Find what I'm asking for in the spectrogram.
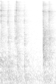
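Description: Quick keystrokes on a computer keyboard as short servo commands are entered: a few light, close clicks in a brief irregular burst, quiet and with no voices.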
